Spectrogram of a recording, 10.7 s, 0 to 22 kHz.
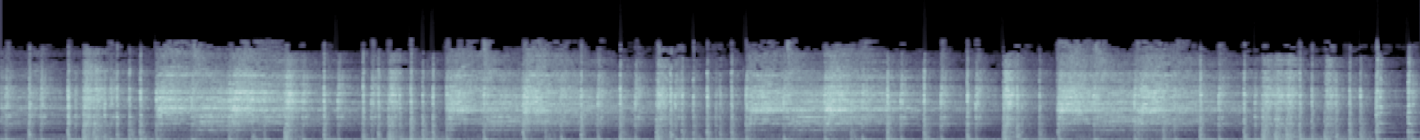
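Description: Yamaha acoustic drum kit played in a busy, steady beat: kick drum, snare and cymbals throughout, picked up by the Yamaha EAD10 drum mic system.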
